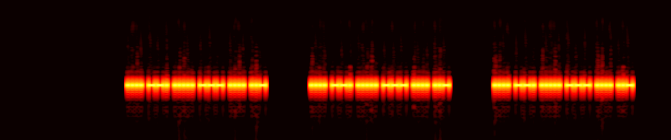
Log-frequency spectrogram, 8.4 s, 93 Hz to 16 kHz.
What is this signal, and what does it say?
Morse code, heard as a keyed tone, about 46 wpm, 700 Hz. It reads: HG5OHU HG5OHU HG5OHU
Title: DXCC-100 Call Signs - 6 Characters - Repeated 3x - 45wpm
